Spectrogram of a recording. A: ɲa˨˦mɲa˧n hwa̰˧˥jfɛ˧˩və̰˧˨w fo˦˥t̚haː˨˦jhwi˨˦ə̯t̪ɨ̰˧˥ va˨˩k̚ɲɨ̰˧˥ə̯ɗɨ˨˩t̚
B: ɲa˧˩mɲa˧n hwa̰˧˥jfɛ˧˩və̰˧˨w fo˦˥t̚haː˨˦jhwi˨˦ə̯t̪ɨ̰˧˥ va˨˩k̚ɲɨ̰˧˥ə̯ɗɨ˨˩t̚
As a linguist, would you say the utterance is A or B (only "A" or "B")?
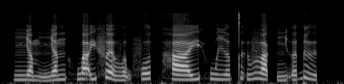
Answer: B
